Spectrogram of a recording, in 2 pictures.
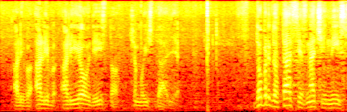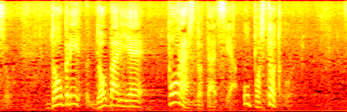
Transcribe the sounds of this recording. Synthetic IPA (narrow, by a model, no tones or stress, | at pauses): a̰lia̰lia̰liːoːʋd̪jeist̪o̰t͡ʃemoit͡ʃd̪a̰ʎḛ | d̪o̞bɾed̪o̞t̪aːt̪sijeznaːt͡ʃiniːsṵ | d̪obɾid̪o̞baɾje | po̞ɾast̪d̪o̞t̪a̰ːt̪sḭja̰upo̞st̪ot̪kṵ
